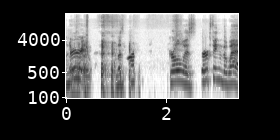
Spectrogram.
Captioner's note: laughs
